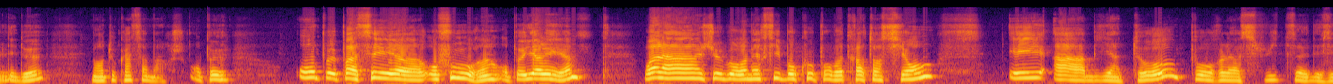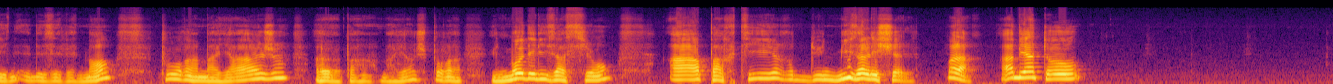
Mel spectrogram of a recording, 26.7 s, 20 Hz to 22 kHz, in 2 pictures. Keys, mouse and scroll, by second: 0.4-4.3 drag, 5.2-5.8 scroll down 2, 8.1 click, 10.2 space, 10.2 space, 12.0-12.3 scroll down 1, 13.2 &, 14.1-14.5 scroll down 1, 14.8 scroll down 1, 15.2-17.2 drag, 17.2 right click, 18.3-21.0 drag, 22.3 click, 23.4 click, 25.2 right click, 26.5 click.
